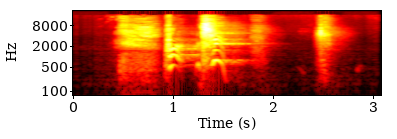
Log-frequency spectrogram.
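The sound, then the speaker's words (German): A loud, explosive sneeze echoing through corridors, with a sharp breathy burst and a voiced, wavering tail, followed after a short pause by a brief, quieter sniff. “Halt erneut durch die Gänge, diesmal gefolgt von einem Schniefen.”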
